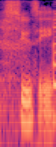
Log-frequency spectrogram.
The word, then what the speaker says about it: Suze: Well, it's spelled Suze, but I believe it's pronounced Susie.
